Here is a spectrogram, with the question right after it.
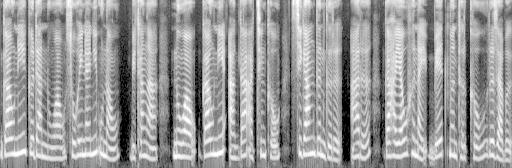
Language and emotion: Bodo, neutral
